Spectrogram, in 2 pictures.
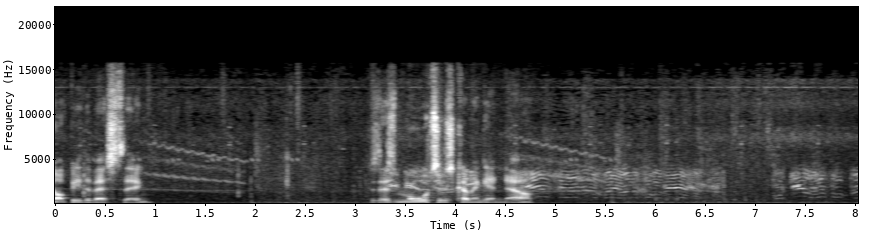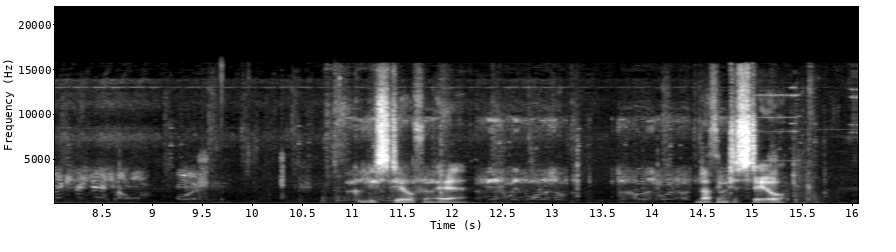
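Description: Footsteps shuffle softly over dirt and floorboards.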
